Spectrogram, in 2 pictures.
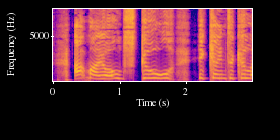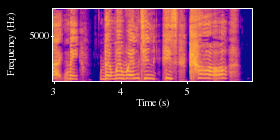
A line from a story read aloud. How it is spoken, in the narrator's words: she sobbed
